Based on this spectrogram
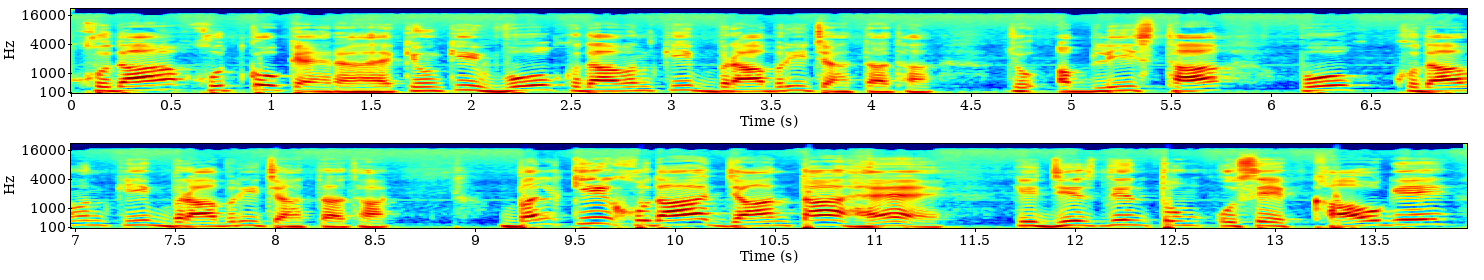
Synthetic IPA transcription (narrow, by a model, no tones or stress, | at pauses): xʊd̪a | xʊd̪kokɛɦɾɐɦaɦɛkjõːkeʋoxʊd̪aːʋə̃nd̪kibɐɾaːbɾit͡ʃaːɦt̪at̪ʰaːd͡ʒoːɐbliːst̪ʰaʋoxʊd̪aːʋə̃nd̪̚kibɐɾaːbɾit͡ʃaːɦt̪at̪ʰaːbɐlkixʊd̪a | d͡ʒaːnt̪aɦɛked͡ʒɪsd̪ɪnt̪ʊmʊsekʰaːoːɡeː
